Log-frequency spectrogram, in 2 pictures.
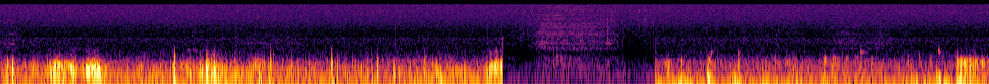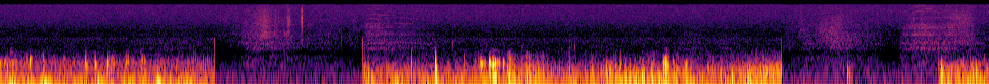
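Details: Normal active bowel sounds: low gurgling and rumbling heard with an Eko electronic stethoscope on the abdomen of a supine adult with knees bent, during an OSCE exam for suspected GI complaints.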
